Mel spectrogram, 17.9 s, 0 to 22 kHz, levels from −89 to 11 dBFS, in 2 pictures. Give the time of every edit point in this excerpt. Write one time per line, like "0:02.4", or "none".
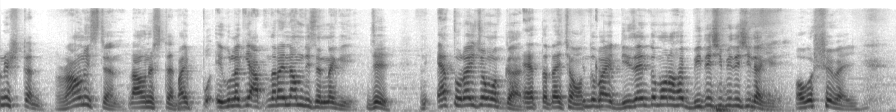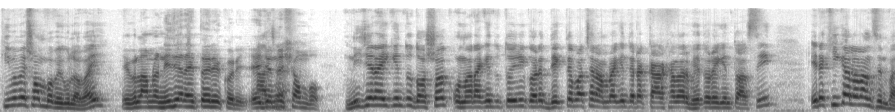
0:16.9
